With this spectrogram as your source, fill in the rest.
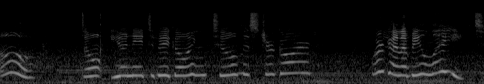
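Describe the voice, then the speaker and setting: A female-sounding, put-on character voice at an extremely high pitch keeps a moderate pace over loud background noise. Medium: game stream. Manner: slow, dreamy, sing-song.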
